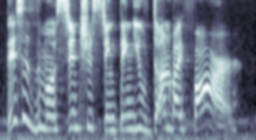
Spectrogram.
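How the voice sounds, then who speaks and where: A woman's voice: high voice, a little fast, fairly bright tone, slight background noise. A woman voicing a taunting, playful yet menacing young female ghost in a horror visual novel game, with a teasing, theatrical delivery. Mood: teasing, daring.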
